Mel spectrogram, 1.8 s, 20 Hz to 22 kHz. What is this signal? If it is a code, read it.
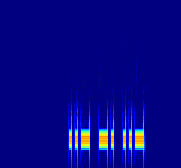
Morse code, heard as a keyed tone, about 40 wpm, 700 Hz. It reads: UNU
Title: All Cut Numbers - 3-Digit 40wpm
